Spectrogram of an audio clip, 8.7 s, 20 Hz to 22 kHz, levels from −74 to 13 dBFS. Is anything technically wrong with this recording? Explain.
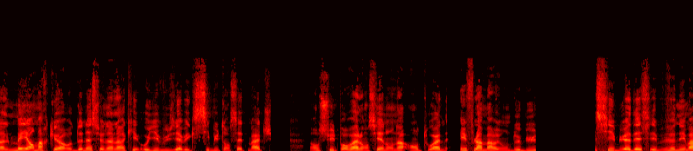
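Yes. There are two digital broadcast dropouts. From 3.38 to 3.63 s the sound fades out over about 8 ms and stays silent for roughly a quarter second. From 6.69 to 7.45 s a longer 0.74 s hole follows the same brief fade. The receiver stopped getting usable frames and muted until valid ones returned, so the material sent in between is simply gone. Unlike packet-loss concealment, nothing is smeared or repeated. The gap is clean silence with a short fade rather than a click.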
